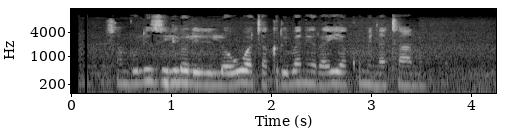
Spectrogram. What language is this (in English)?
Swahili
